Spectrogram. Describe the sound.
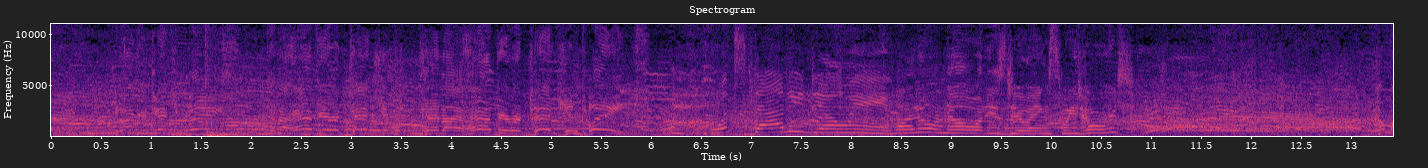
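A loud, dense mob of many voices shouts and chatters at once on Christmas, rising and falling in overlapping cries with a few higher whoops, constant throughout.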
